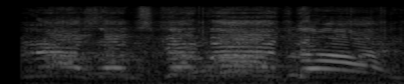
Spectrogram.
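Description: A group of people shouting a cheer together in chorus, the voices held and then falling in pitch near the end.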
